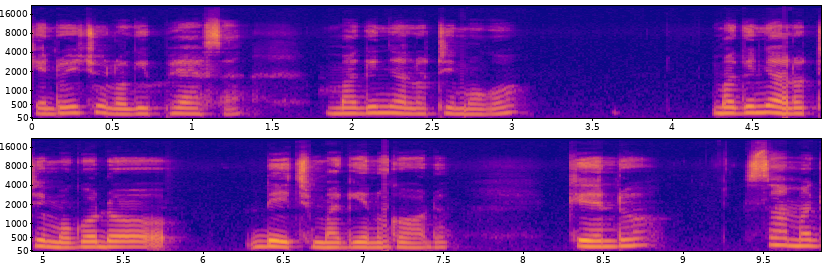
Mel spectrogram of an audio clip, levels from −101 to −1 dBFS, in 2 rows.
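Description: Three short glitches show up as a corrupt frame decoded, where damaged compressed data got played anyway. Right after "ma ginyalo", from 2.68 to 2.71 s, a couple of frames misfire into a quick glitch. Around 4.69 to 4.77 s, a handful of frames give a louder glitch, peaking near about -15 dBFS. After "dich magin", at 7.12 to 7.16 s, a brief glitch appears. Each time, misread gains put energy at the wrong frequencies for about the length of each damaged frame.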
